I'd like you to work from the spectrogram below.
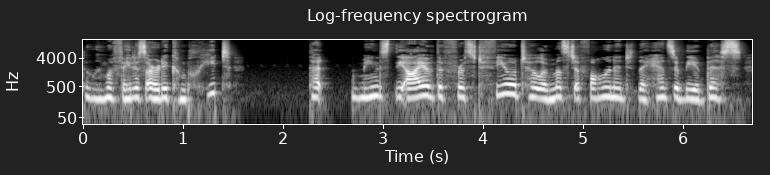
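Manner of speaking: reacting in role to news of the Loom; reading game dialogue.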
